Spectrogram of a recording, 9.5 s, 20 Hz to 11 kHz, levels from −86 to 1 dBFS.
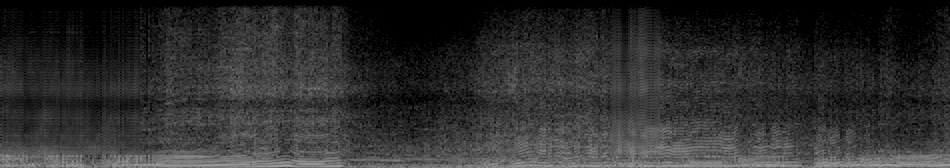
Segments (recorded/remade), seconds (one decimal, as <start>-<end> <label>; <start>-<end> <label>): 0.0-1.4 remade; 1.4-6.1 recorded; 6.1-6.6 remade; 6.6-9.5 recorded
